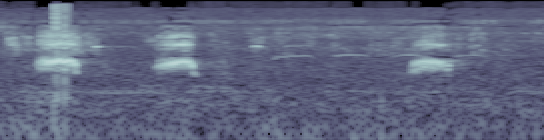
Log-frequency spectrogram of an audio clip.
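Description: A Knob-billed duck gives three short, harsh, nasal squawks spaced irregularly over about two seconds. Faint thin whistles sound in the quiet background.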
